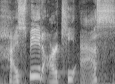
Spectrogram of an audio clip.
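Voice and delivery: put-on whispered, breathy California Valley Girl accent. Speaker announces it first, then says it: Valley Girl accent. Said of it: "I will just be doing this in a typical Valley Girl California accent".

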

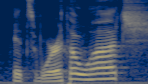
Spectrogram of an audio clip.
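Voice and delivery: high, doubtful, hedging noncommittal tone. Saying something on YouTube is worth a watch, doubtful noncommittal tone. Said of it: "I say that in a very maybe tone".

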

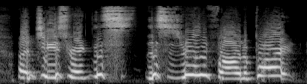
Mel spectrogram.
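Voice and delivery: very high, cartoonish character voice. Playing Morty worrying that the bit is falling apart: Morty voice. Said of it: "It totally is, Morty".

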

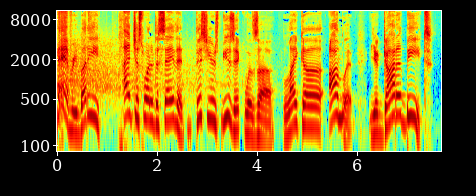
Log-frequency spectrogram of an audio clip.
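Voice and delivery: performer's big, projected stage voice. Caller on speakerphone addressing everybody, switching to a stage voice. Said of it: "I better use my stage voice".

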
